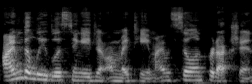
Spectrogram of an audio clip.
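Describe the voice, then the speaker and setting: Her pitch shifts with ordinary variation. The speaker is a woman. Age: 40s. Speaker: real estate agent and trainer. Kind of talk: live webinar training. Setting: live online webinar. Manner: fast; animated.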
